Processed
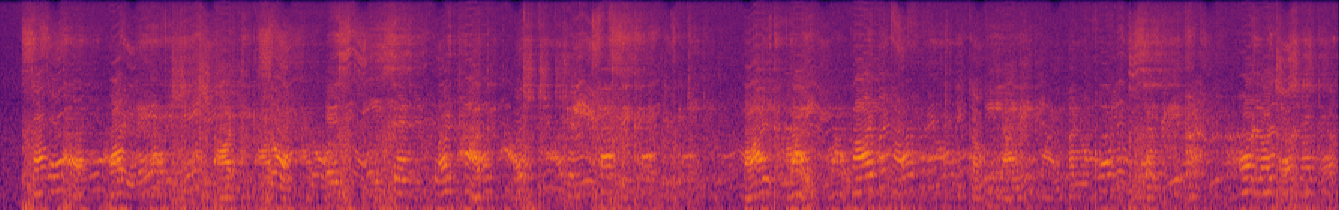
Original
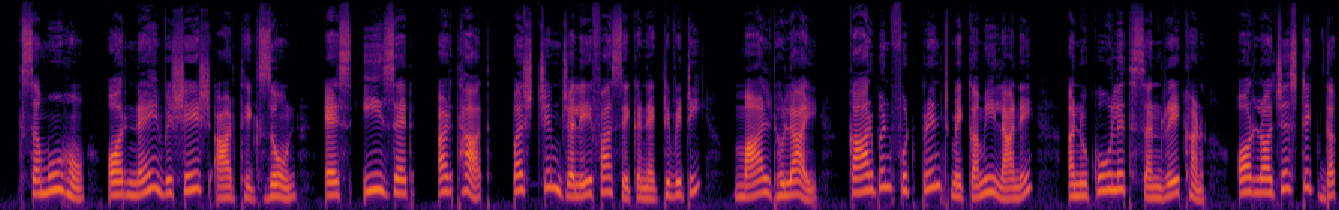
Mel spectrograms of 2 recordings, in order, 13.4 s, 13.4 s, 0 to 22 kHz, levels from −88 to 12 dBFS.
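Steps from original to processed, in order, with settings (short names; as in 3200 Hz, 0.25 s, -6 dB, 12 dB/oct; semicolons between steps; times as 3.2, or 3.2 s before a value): high shelf 4800 Hz +12 dB; harmonic-percussive split percussive -7 dB; tilt +3 dB/oct; transient shaper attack -7 dB, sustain +12 dB; resonant high-pass 910 Hz, resonance Q 3.6; added noise white -41 dBFS; tube stage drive 23 dB, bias 0.55; in parallel at -3 dB: decimation with a swept rate 10×, swing 60% 0.64 Hz; on the sum: doubler 41 ms -7.5 dB; split-band echo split 1800 Hz, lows 0.406 s, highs 0.158 s, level -5.5 dB; on a send at -14 dB: reverb RT60 3.2 s, pre-delay 3 ms; on the sum: record warp 78 rpm, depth 160 cents; gain +5.5 dB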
